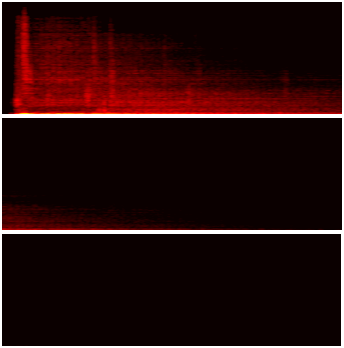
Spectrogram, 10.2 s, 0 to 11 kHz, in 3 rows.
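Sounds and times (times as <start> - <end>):
bright scary cinematic hit boom with tail: 0.2 - 4.6.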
